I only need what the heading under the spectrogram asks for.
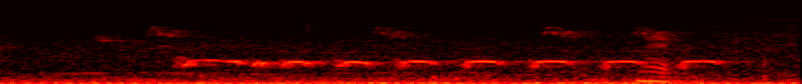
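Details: Newborn puppies in Cambodia, recorded by phone, give a run of short, rapid pulsed whimpers at a steady mid pitch, about eight bursts in quick succession over a low steady hum.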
